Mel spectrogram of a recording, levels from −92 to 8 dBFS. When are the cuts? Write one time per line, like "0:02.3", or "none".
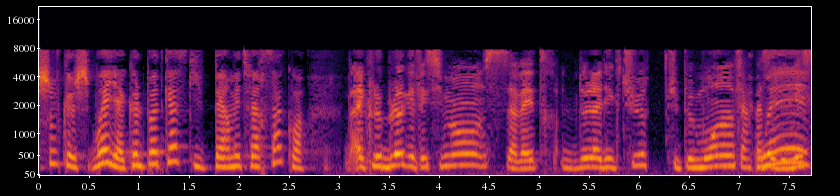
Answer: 0:06.1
